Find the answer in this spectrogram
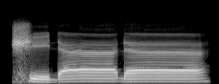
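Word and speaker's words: شدادا: panjangnya adalah dua harakat jadi ini tidak dibaca dan nah ini ini tidak dibaca dan tetapi dibaca da dan dipanjangkan dua harakat syidada syidada kemudian di sini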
